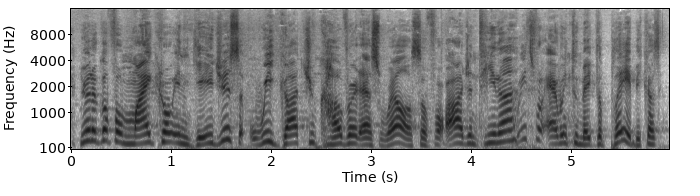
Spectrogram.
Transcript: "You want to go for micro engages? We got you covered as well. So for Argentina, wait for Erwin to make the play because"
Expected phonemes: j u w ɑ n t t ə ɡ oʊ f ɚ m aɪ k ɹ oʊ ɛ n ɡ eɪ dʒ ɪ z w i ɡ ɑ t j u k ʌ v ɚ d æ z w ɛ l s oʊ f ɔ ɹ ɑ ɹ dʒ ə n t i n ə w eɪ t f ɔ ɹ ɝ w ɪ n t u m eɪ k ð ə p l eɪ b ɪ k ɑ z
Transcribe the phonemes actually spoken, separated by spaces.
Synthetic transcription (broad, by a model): j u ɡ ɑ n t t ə ɡ oʊ f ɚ m aɪ k ɹ oʊ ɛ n ɡ eɪ dʒ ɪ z w i ɡ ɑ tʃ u k ʌ v ɚ d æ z w ɛ l s oʊ f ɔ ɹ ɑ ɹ dʒ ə n t i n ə w eɪ t f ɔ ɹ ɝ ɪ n t u m eɪ k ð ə p l eɪ b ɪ k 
